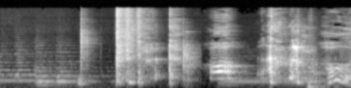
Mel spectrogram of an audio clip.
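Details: A sick adult man gives several harsh coughing, gagging and spitting bursts after swallowing a homemade garlic, jalapeño and vinegar remedy that burns his mouth, with music underneath.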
